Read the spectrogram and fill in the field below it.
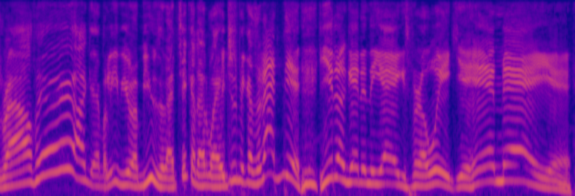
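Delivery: high, fast scolding mother's voice; scolding mama. Acted. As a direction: tear into the boy like a fed-up mom.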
